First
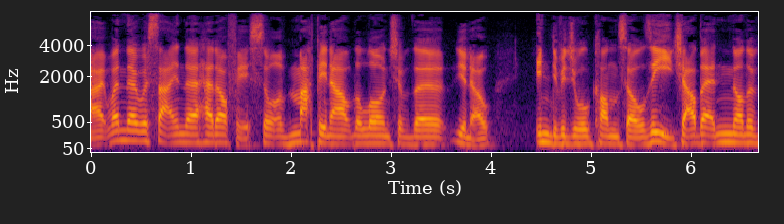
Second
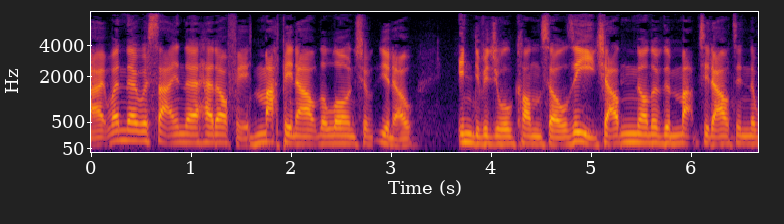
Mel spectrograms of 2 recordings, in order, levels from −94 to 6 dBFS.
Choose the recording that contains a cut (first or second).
second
